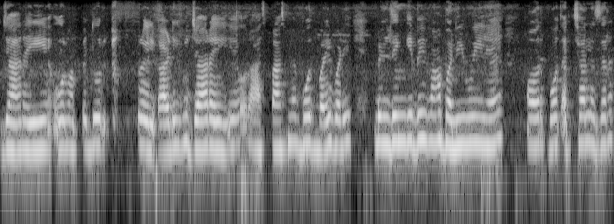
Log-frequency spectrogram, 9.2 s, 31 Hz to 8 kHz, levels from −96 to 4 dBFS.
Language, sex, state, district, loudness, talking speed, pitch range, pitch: Hindi, female, Rajasthan, Jaipur, -17 LUFS, 190 wpm, 195-220 Hz, 210 Hz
